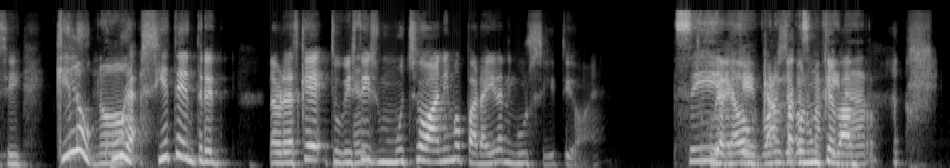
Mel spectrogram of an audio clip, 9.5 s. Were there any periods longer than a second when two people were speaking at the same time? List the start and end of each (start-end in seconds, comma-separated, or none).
7.0-8.7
